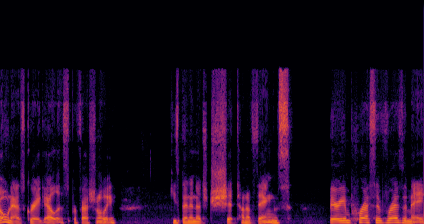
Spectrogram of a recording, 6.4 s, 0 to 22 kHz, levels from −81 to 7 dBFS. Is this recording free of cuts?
yes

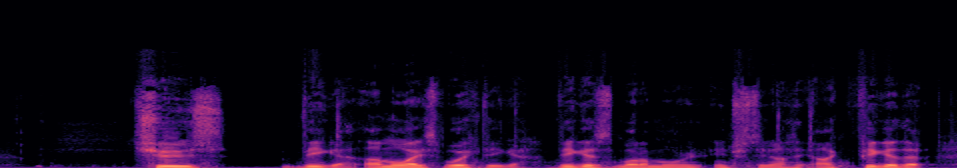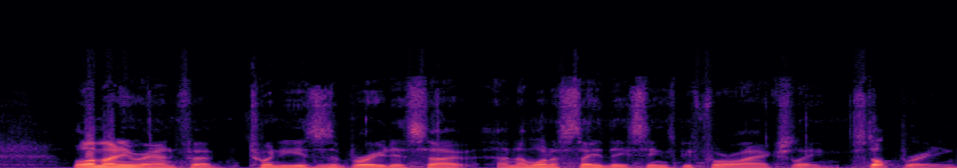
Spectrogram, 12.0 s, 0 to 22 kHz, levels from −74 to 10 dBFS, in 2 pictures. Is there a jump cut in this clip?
yes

